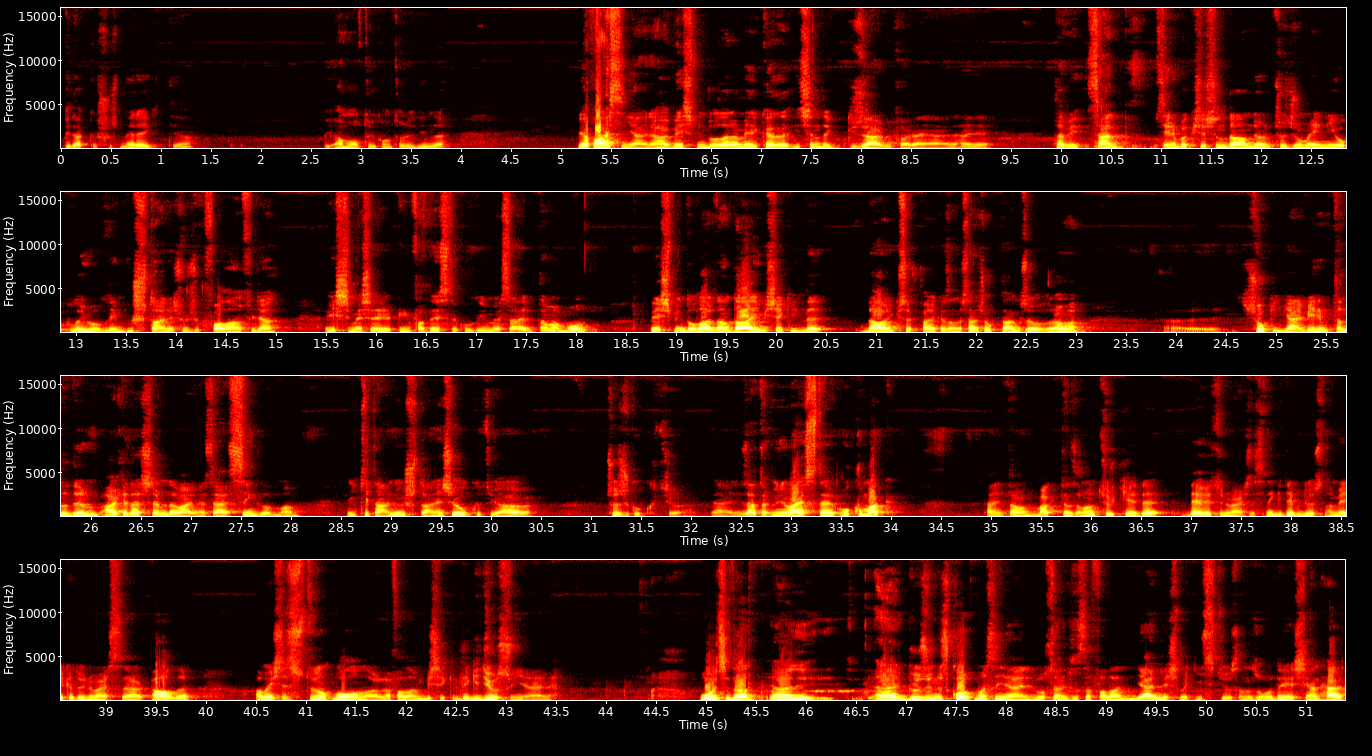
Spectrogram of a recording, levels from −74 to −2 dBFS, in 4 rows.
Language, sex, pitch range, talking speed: Turkish, male, 110-135 Hz, 145 wpm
